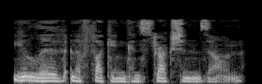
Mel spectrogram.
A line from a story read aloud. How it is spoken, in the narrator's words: he mutters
